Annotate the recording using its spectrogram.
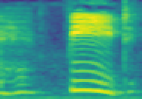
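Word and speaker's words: hope: ऑप, हॉप, ओप, होप, ओ को हम long पढ़ रहे हैं, ओ साउंड, होप.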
